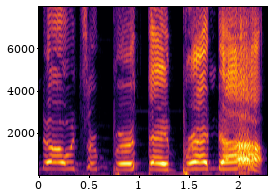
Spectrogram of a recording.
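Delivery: high, loud panicked shouting; hammed-up horror at a forgotten date. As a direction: yell it out in mounting panic. Remembers a forgotten birthday.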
